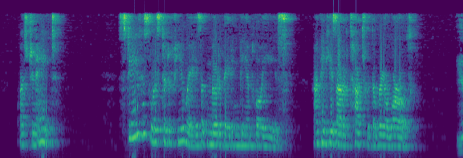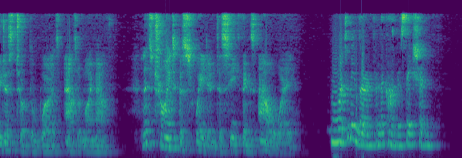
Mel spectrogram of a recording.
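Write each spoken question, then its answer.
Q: What do we learn from the conversation?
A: Both speakers think Steve's ideas are unrealistic.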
